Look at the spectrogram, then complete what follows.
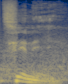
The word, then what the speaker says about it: Tinnie: your name my name is tiny and I'll spell it this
